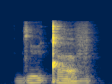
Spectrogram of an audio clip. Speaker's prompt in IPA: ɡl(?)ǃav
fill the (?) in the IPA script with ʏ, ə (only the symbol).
ʏ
